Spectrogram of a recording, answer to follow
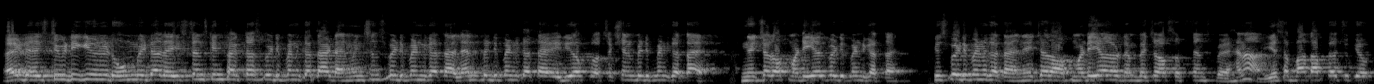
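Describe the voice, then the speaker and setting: A man's voice: high-pitched, level tone, a little fast, echoey room. A man teaching physics in a chatty lecture, coaxing his students along. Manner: chatty, coaxing, says "है ना" often. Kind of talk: classroom lecture.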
